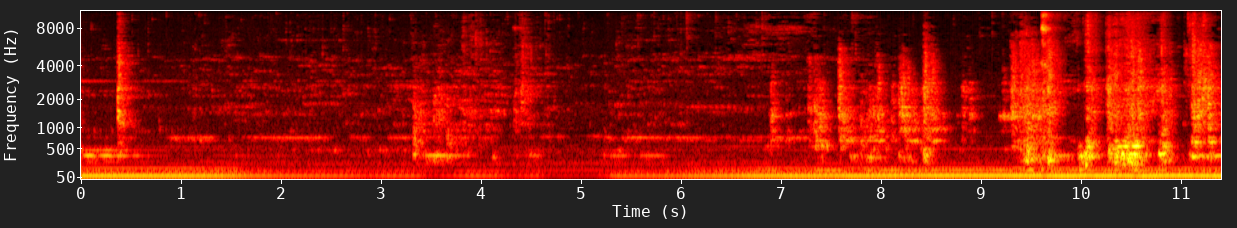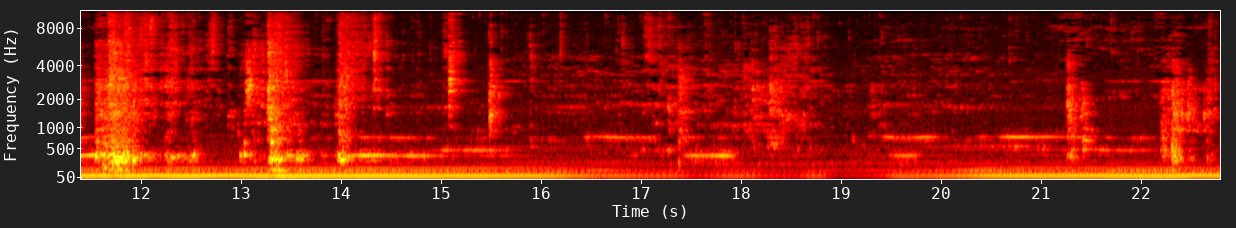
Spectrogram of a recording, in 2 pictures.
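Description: John Deere 50D compact excavator's diesel engine running with a steady low drone and short recurring whines as the arm and bucket move. Broken concrete and rocks knock and clatter against the steel bucket, busiest from about nine to fourteen seconds in.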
